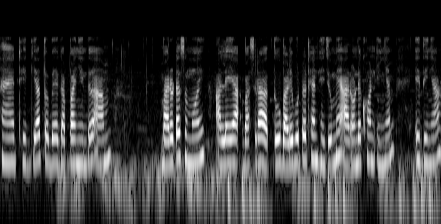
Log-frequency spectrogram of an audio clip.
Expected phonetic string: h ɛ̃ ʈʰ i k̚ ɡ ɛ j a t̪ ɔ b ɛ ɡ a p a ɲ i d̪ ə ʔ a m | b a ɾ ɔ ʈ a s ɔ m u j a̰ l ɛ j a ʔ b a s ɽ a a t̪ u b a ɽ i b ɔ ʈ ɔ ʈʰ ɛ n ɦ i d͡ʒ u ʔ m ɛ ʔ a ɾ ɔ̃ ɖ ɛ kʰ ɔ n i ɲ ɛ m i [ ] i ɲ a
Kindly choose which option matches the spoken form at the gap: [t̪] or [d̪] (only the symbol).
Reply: d̪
